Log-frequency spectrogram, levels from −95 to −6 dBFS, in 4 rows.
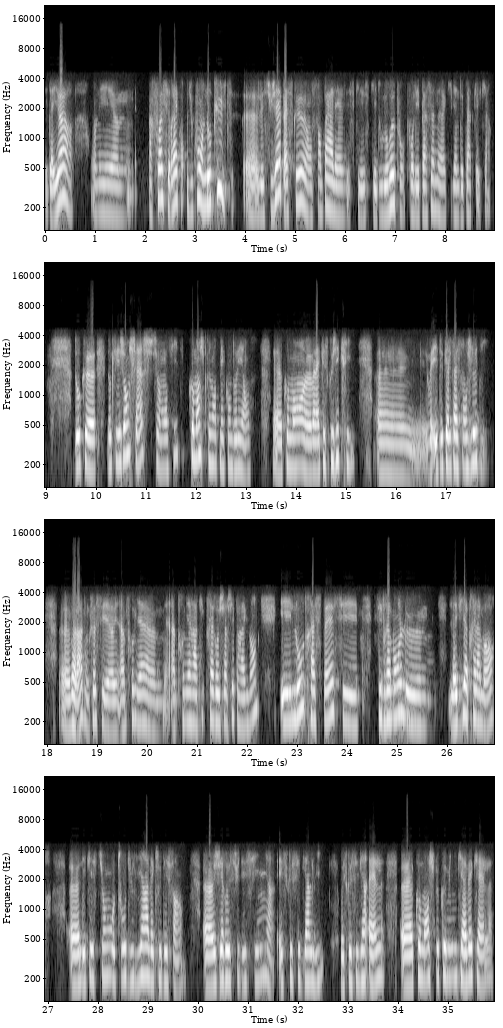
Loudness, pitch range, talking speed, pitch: -17 LUFS, 175-205 Hz, 210 wpm, 190 Hz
